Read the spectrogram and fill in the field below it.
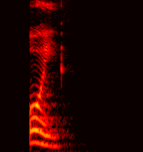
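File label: "ой", Komi, female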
